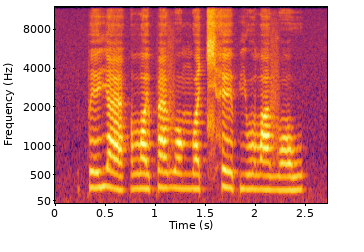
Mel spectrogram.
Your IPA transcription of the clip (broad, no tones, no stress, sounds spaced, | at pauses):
p e j æ | lˠ e p æ v ɔ ŋʷ a t͡ɕʰ e p j u lˠ a v ɔ w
